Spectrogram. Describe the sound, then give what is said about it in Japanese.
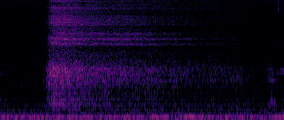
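A slow breath out during a relaxation breathing exercise begins abruptly and then fades away gradually, faint and alone. “吐き切るまた吸って笑顔と背筋キープです吐きます”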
